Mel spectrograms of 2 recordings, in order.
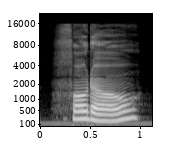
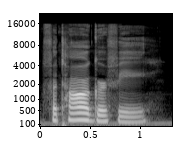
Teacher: the stress in the first one is on the first O, photo, whereas the second one is on the second O, photography. It's where the most emphasis is placed.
